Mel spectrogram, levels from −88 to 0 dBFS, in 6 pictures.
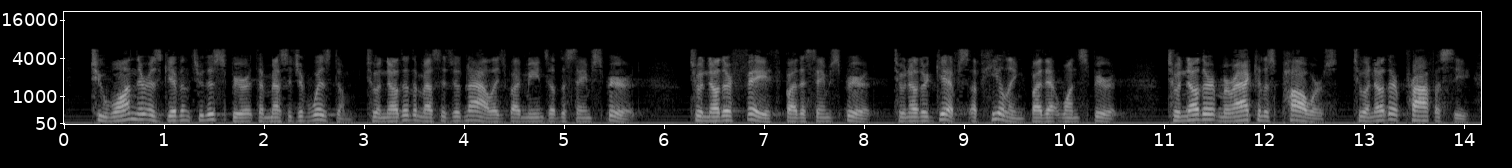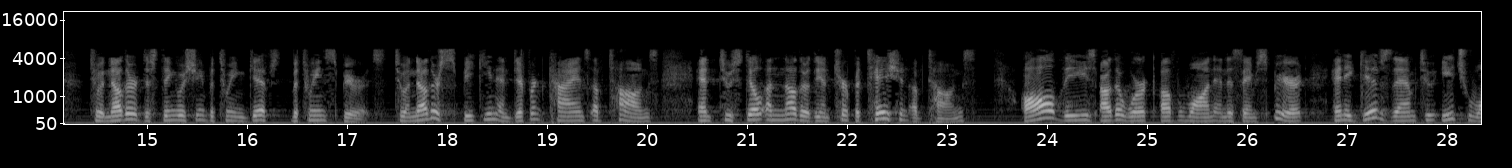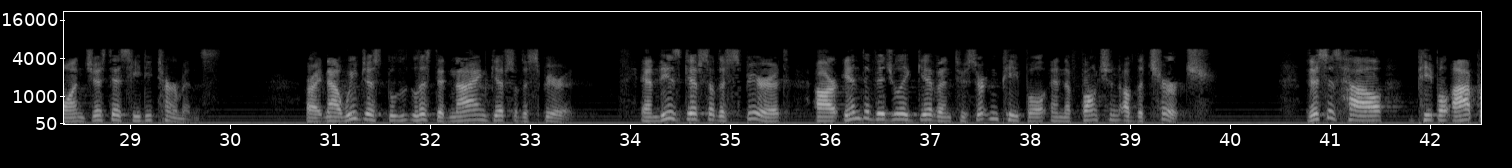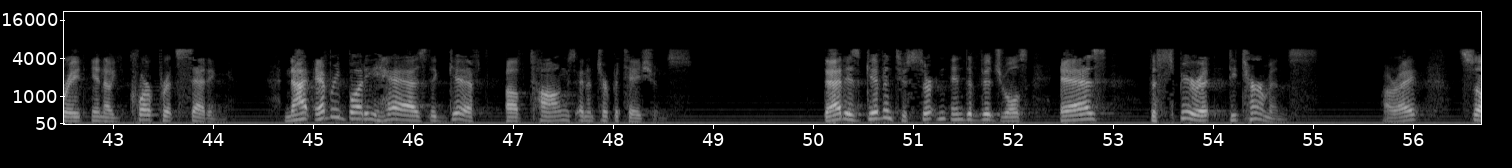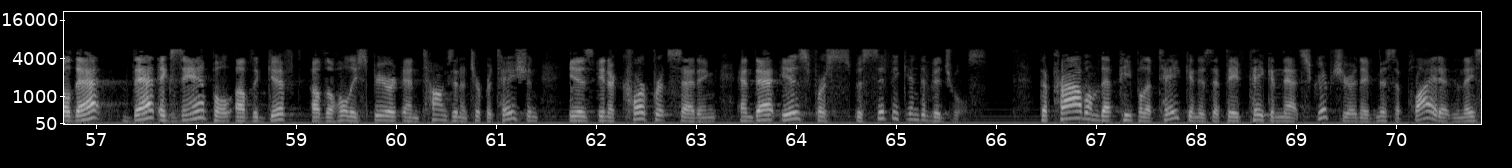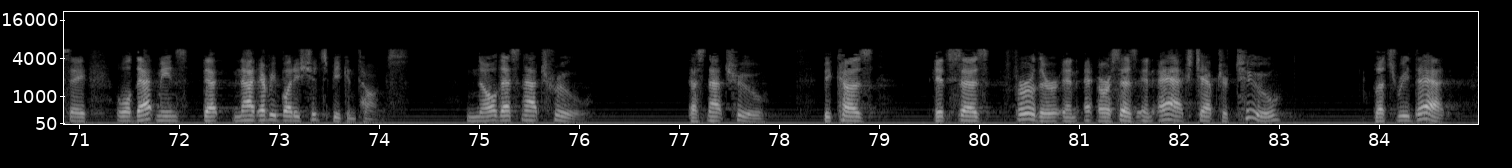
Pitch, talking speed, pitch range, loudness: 150 Hz, 160 wpm, 125-170 Hz, -37 LUFS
